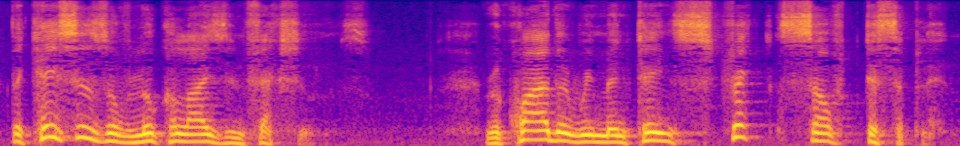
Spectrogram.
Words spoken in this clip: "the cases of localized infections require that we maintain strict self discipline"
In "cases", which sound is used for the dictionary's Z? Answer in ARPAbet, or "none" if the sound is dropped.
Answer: Z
